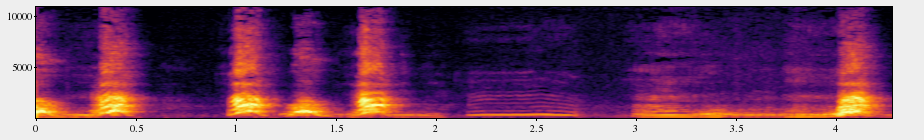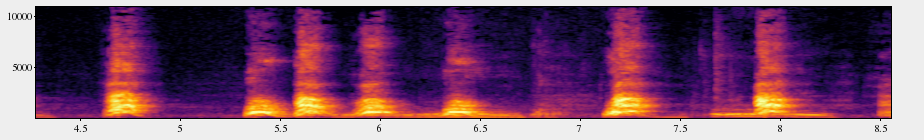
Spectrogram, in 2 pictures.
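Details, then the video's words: {'text': 'Two elderly black Miniature Poodles guarding the house, barking at a passer-by walking a dog outside the window; bursts of loud clipped barks, a brief whine-like moan in the middle, then rapid barking again.'} "Black Miniature Poodles at Window"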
